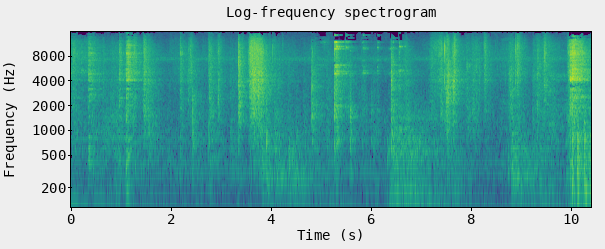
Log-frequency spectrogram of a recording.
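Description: Irregular metallic clinks, clatters and rattles of hand tools and small steel parts being handled on a workbench, with the loudest clatter near the end. A faint low hum stops about a second in.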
